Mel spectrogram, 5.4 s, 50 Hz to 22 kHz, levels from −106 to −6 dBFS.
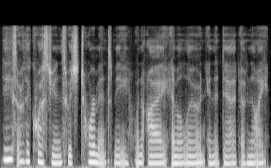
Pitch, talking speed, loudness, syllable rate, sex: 185 Hz, 175 wpm, -19 LUFS, 4.2 syllables/s, female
